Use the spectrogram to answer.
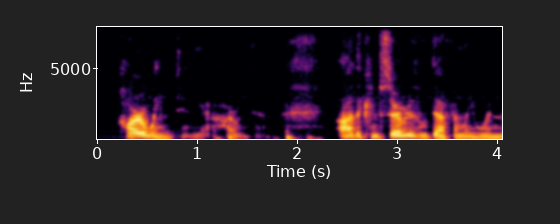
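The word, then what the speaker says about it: Harwinton: Wait, it's pronounced Harwington.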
